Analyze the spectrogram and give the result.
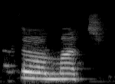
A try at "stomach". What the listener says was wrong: It's not cha. No H. The H is absolutely silent. No H. Stomach. Stomach. No cha. No H. Stomach.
